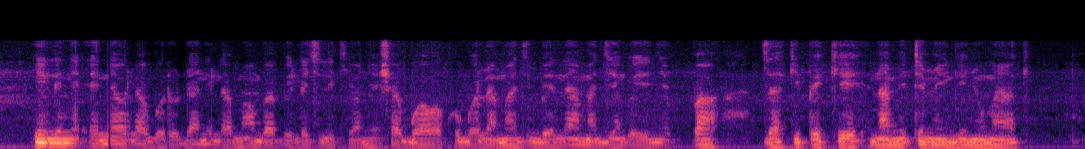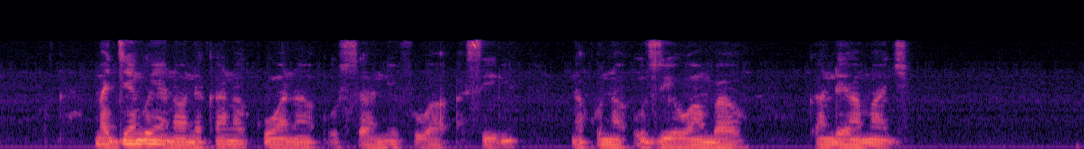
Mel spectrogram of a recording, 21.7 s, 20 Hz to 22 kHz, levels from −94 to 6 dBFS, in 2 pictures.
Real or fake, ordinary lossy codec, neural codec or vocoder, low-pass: real; MP3, 64 kbps; none; 7.2 kHz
